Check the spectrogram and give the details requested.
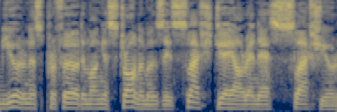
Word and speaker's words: Uranus: pronunciation of the name Uranus preferred among astronomers is/ jrns NS with the long u of English and stress on the first syllable as in Latin Uranus in contrast to slj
